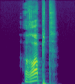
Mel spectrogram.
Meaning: inflection of robben: 1. third-person singular present 2. second-person plural present 3. plural imperative
- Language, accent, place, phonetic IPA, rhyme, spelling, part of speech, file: German, Germany, Berlin, [ʁɔpt], -ɔpt, robbt, verb, De-robbt.ogg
